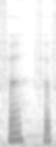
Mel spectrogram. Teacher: so you're connecting your teeth to your lip that's what causes the F sound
